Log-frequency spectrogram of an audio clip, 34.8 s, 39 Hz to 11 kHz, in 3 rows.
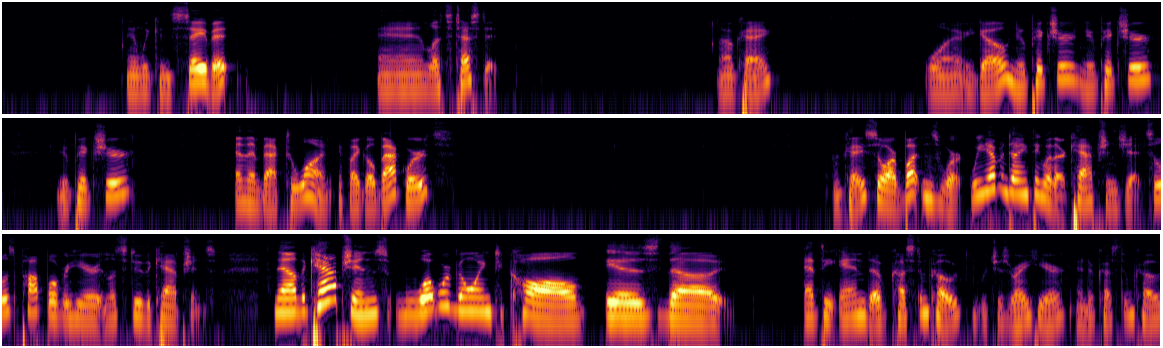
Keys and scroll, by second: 2.4 super+s, 5.1 super+Return.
